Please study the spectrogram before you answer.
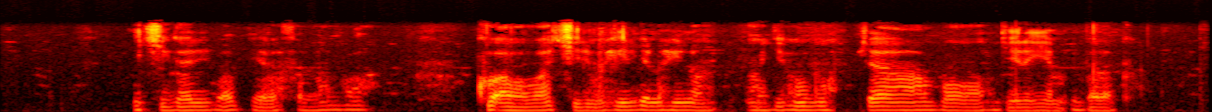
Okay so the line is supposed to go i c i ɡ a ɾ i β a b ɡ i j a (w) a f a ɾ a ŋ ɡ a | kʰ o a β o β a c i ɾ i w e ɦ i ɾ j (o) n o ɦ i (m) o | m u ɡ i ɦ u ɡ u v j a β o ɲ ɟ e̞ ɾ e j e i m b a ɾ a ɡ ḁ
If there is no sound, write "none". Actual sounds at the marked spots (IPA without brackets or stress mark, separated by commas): β, o, n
